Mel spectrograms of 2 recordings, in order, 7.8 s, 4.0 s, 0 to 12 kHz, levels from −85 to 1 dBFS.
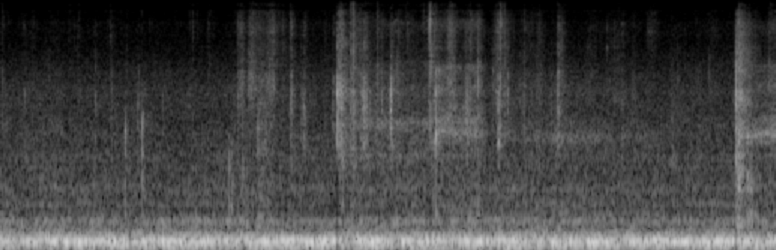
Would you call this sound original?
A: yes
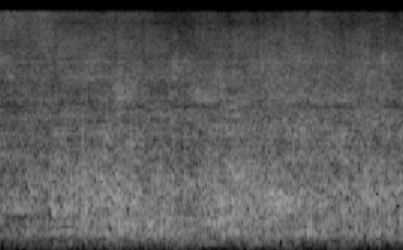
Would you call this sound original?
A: no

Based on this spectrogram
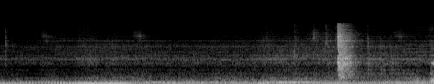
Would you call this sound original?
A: no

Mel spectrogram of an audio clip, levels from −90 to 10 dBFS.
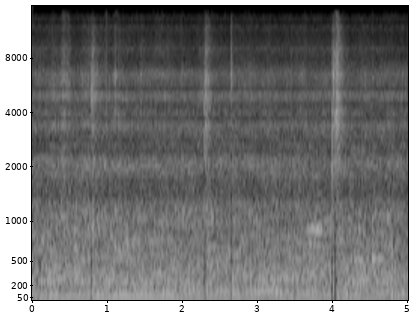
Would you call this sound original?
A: no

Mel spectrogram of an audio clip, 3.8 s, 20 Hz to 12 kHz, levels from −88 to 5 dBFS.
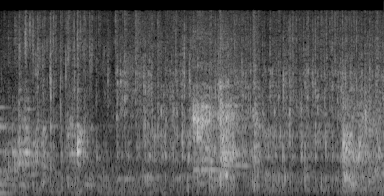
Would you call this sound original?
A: yes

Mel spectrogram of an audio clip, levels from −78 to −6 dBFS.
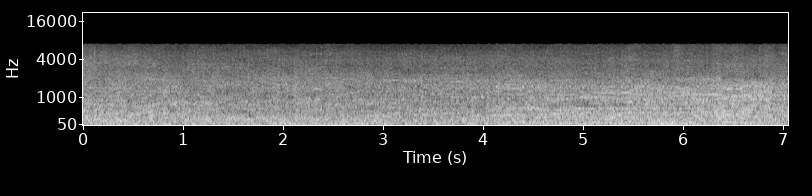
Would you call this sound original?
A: no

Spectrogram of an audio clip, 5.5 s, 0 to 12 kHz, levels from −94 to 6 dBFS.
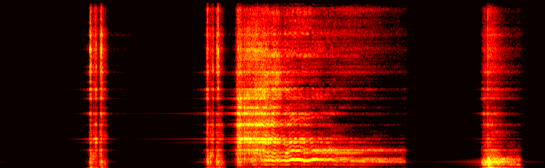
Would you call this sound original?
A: no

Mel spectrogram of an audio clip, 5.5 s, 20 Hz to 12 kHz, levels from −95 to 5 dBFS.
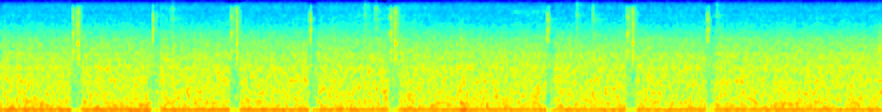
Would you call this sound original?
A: yes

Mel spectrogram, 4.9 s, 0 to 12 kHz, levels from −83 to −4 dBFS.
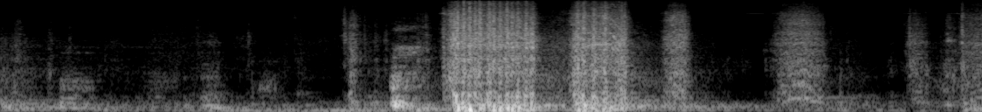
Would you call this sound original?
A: yes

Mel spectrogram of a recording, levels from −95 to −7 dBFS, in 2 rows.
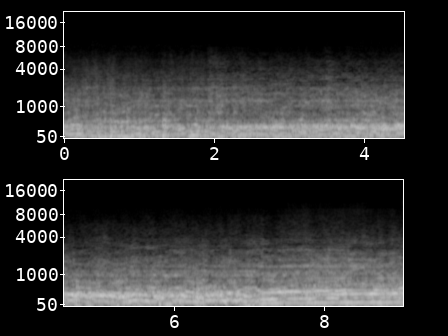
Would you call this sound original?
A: no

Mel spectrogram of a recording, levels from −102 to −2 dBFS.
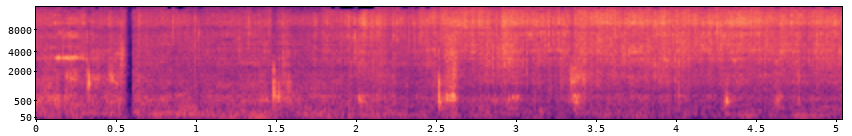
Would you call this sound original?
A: no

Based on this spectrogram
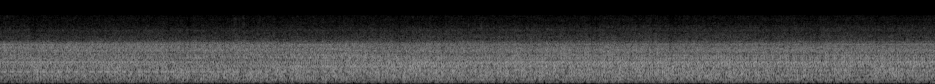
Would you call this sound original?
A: yes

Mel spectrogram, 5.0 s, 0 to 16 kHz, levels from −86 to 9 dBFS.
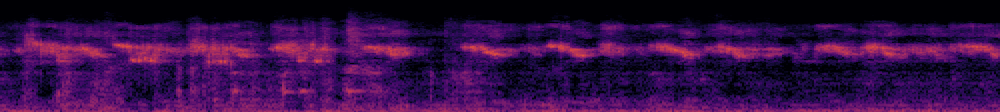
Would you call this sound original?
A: no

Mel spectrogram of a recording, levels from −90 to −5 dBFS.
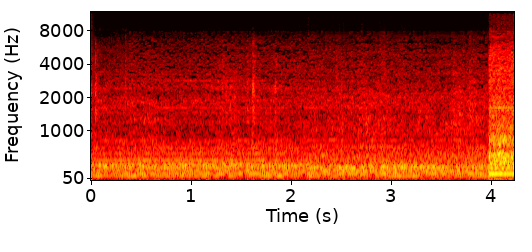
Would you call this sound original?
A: yes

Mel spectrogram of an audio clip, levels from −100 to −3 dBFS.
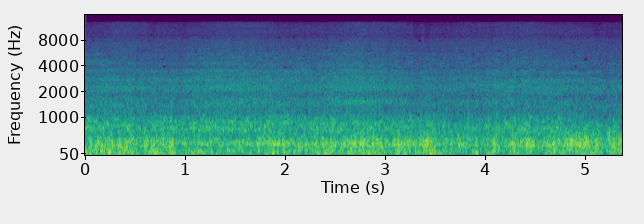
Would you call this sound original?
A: yes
